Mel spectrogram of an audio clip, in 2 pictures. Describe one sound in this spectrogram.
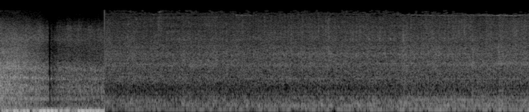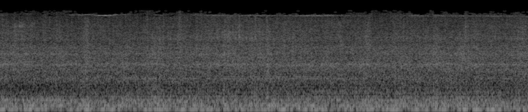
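A train rolls slowly in at a distance.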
